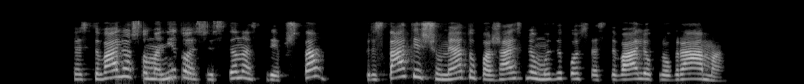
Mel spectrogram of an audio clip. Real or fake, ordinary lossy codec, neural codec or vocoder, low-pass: real; Opus, 16 kbps; none; 7.2 kHz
